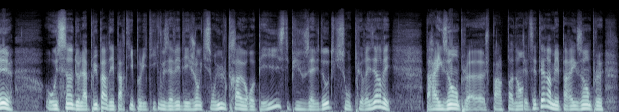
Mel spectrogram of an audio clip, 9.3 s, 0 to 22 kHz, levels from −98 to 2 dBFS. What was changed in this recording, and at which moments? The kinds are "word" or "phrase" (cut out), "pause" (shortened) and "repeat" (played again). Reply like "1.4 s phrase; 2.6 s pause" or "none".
2.4 s word; 7.8 s word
